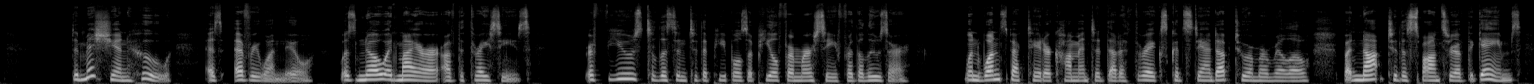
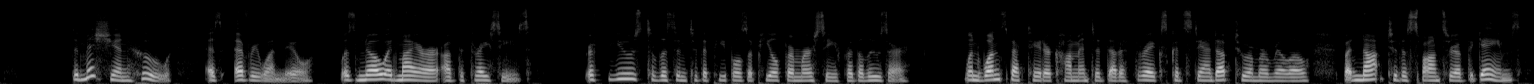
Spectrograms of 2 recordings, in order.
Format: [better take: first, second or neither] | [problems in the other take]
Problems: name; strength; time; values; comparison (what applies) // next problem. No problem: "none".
first | muffled; very; fading above 1.5 kHz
